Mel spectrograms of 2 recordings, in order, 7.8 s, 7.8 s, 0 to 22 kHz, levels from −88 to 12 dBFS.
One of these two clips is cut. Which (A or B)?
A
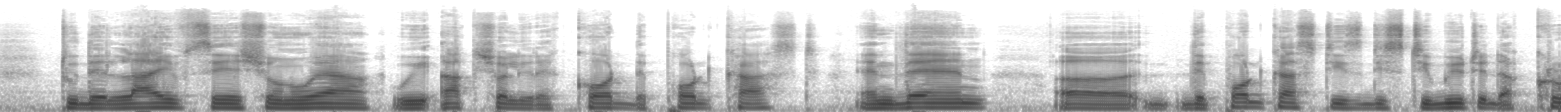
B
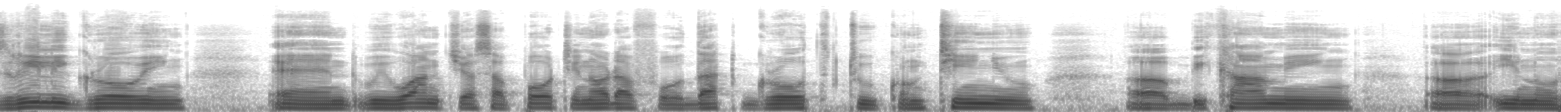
A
